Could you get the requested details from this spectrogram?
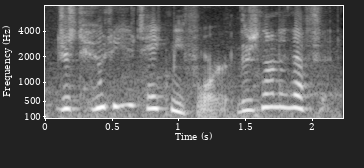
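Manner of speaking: high, offended scolding; how dare you; high-pitched indignant rebuke. Acted. Clerk scolds a cheating traveler.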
